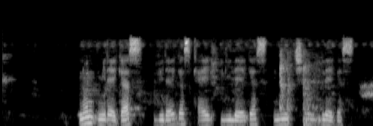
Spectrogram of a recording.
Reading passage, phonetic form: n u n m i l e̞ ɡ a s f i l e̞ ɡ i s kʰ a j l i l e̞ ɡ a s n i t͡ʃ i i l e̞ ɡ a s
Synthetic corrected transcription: n u n m i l e̞ ɡ a s v i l e̞ ɡ a s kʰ a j l i l e̞ ɡ a s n i t͡ʃ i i l e̞ ɡ a s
